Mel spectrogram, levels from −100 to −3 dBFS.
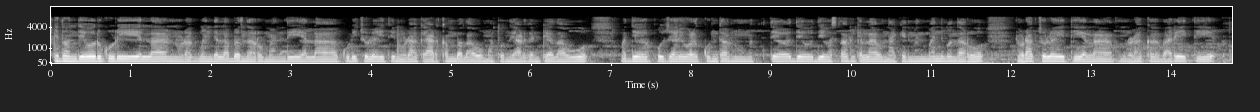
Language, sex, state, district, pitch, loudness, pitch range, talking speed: Kannada, male, Karnataka, Belgaum, 140 Hz, -17 LUFS, 135-145 Hz, 165 wpm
